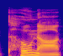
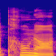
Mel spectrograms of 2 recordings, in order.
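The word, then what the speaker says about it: Ponant: completely wrong but i i read that the the t at the end is silent like in croissant so i'm going to say pona cruises a leader in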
